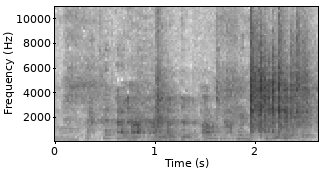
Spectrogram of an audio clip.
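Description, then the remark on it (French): Dice clatter and rattle across a hard surface in a quick burst of sharp clicks near the end as students play a board game, with soft chuckling and murmured voices in the background. “Vous allez tout simplement jouer avec le nombre de dés indiqué sur votre carte.”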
